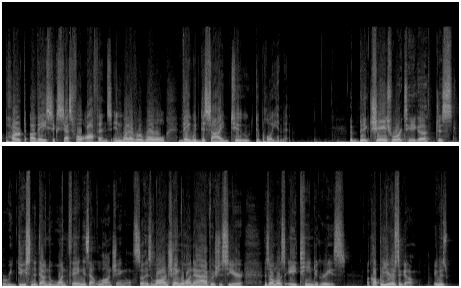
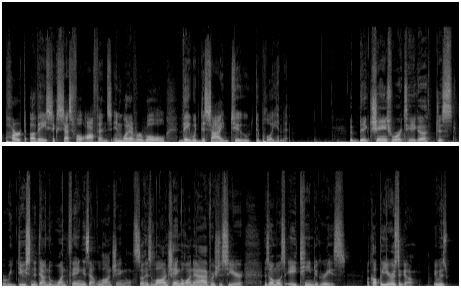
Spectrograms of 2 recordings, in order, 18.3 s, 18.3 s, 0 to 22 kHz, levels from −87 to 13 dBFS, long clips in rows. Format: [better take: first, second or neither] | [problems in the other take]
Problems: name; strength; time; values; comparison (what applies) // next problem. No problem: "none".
second | distortion; slight; 6% of the sound clipped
